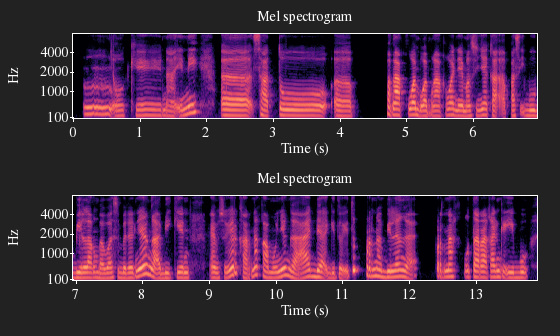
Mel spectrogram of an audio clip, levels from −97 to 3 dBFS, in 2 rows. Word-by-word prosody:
Mmm, 230 0 0
oke. 180 +1 -7 0.4
Nah 170 -3 -5
ini, 215 +7 +1 0.5
eee, 185 -2 +3
1, 195 0 -1 0.7
eee, 170 -1 -1 0.6
pengakuan 205 -1 +4
bukan 175 0 +1
pengakuan 180 +4 -1
ya, 180 - +2
maksudnya, 180 +3 -2
ka 175 - -1 0.2
pas 180 +1 -2
ibu 185 -1 -1
bilang 180 0 +2
bahwa, 165 +1 0
sebenarnya 175 - +3
nggak 210 -10 +3
bikin 175 +1 -2 0.3
ayam 180 0 -1
suwir, 185 +10 +2
karena 275 - -2
kamunya 190 +1 +2
nggak 200 -10 -1 0.2
ada, 210 -2 +3
gitu. 170 - -4
Itu, 435 +1 +2 0.2
pernah 235 -3 +2
bilang 210 +2 +4
nggak? 245 - -6 0.3
Pernah 215 0 +1
utarakan 200 0 +1
ke 195 - -3
ibu 180 0 -2
185 Hz, 150 wpm, -25 LUFS, 175-210 Hz, 0.7 s, pengakuan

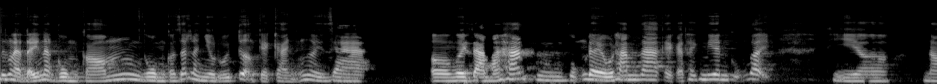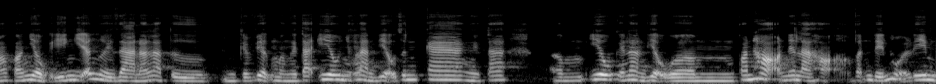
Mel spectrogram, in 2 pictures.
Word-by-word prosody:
tức 225 +1 +2
là - - +5
đấy - - +4
là 220 -2 +2
gồm 170 -2 +1
có 155 +1 -1 0.4
gồm 170 -2 +2
có 160 0 -3
rất 245 +7 -2
là 240 - 0
nhiều 170 -4 0
đối 160 +1 -3
tượng - - +3
kể 145 - -4
cả 140 - -4
những 215 - -7
người 185 -6 -2
già, 160 -3 -1 0.7
ờ, 165 0 +3
người 175 +1 +6
già 165 - +8
mà 165 - +2
hát, 245 +2 +7 0.2
ừm, 185 -3 -4
cũng 200 +5 -6
đều 185 -5 +7
tham 215 +2 +2
gia 210 -1 +3
kể - - -5
cả - - -5
thanh 225 0 -5
niên 225 -1 +1
cũng 365 - -13
vậy. - - -1 0.6
Thì, 155 0 -5
ờ, 155 0 -4 0.3
nó 170 +1 -5
có - - -1
nhiều 185 -3 +3
cái - - -10
ý 180 - 0
nghĩa. 205 +2 0
Người 210 -9 0
già 165 -1 0
nó 160 +2 -1
là 200 -1 -3
từ, 155 -2 -4 0.2
ừm, 155 - -7
cái 165 +1 -7
việc 210 +5 -1
mà 170 -2 -5
người 160 0 -3
ta 195 +3 -3
yêu 225 +1 +4
những 210 - -3
làn 185 -6 -2
điệu 175 0 -2
dân 215 0 -1
ca, 210 -2 +1
người 170 -4 -6
ta, 205 +1 -5 0.4
ờm, 170 +1 -9
yêu 230 0 +6
cái 185 - -3
làn 210 -5 -1
điệu, 175 -2 0
ờm, 160 0 0
Quan 215 +4 +1
họ 245 -1 +3
nên 205 +2 -3
là 180 -4 0
họ 180 +1 -7
vẫn 200 +3 -4
đến 180 +4 0
Hội 250 0 -2
Lim 210 0 +3
180 Hz, 245 wpm, -21 LUFS, 165-215 Hz, 0.7 s, già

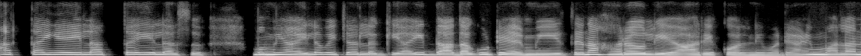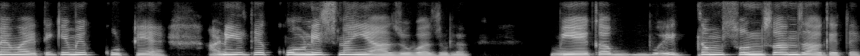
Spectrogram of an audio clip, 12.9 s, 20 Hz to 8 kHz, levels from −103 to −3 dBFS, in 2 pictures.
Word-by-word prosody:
आत्ता 290 0 -7
येईल, 270 -3 -1
आत्ता 245 +1 -7
येईल 250 -2 -2
असं. 215 -2 -6 0.4
मग 240 - +3
मी 245 +2 +5
आईला 235 +1 -1
विचारलं, 235 -4 -3
की 225 - -3
"आई 225 +3 -2
दादा 215 -1 0
कुठे 240 0 +1
आहे? 200 -2 +1
मी 210 +1 +2
इथे 210 +4 -3
ना 265 +2 +3
हरवली 225 -1 +2
आहे 190 - +1 0.2
आरे 190 0 -2
कॉलनीमध्ये 180 -1 -4
आणि 215 +4 0
मला 225 -1 +4
नाही 245 +1 +3
माहिती, 235 -1 -1
की 255 - 0
मी 255 +1 +4
कुठे 220 -2 -5
आहे 150 -5 -9 0.3
आणि 235 +4 +3
इथे 255 +3 -4 0.2
कोणीच 250 0 +5
नाही 250 -3 +4
आहे 195 -3 0
आजूबाजूला. 175 -4 -6 0.7
मी 225 +1 +3
एका 225 +1 -3
बु 210 +1 -6
एकदम 225 +4 +1
सुनसान 245 0 +4
जागेत 185 -7 -3
आहे." 155 - -12
225 Hz, 195 wpm, -23 LUFS, 205-245 Hz, 0.7 s, मी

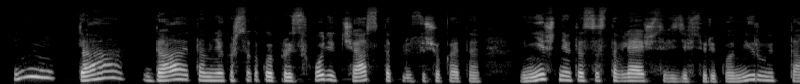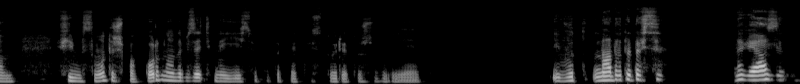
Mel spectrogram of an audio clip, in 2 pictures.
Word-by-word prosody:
Ну 325 +1 +2 0.2
да, 265 +10 +4 0.2
да, 190 +5 +5
это, 195 -3 -3
мне 175 0 +2
кажется, 185 0 -4
такое 180 -1 +1
происходит 185 +6 0
часто, 175 0 0
плюс 150 0 -12
ещё 155 0 -2
какая-то 140 -1 -5 0.4
внешняя 195 +6 +2
эта 180 0 +1
составляешься, 170 -3 0
везде 140 0 -5
всё 140 +1 -7
рекламируют, 175 - -2
там 140 -2 -5 0.4
фильм 155 -4 -3
смотришь, 165 +4 -3
попкорн 140 +10 -1
надо 175 -2 0
обязательно 160 -2 -3
есть. 140 -1 -6
Вот - - -19
это - - -17
какая-то - - -14
история 135 0 -10
тоже 130 +1 -18
влияет. 65 - -11 1.3
И 160 - -1
вот 175 +3 0
надо 195 +4 +5
вот 210 - -3
это 230 0 +3
всё. 220 +2 -3 0.7
Навязыв 210 -1 +5
175 Hz, 140 wpm, -26 LUFS, 145-205 Hz, 1.3 s, да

